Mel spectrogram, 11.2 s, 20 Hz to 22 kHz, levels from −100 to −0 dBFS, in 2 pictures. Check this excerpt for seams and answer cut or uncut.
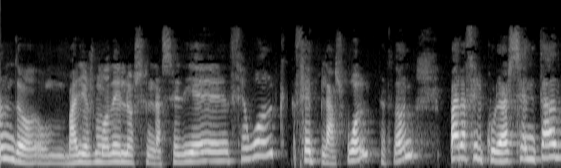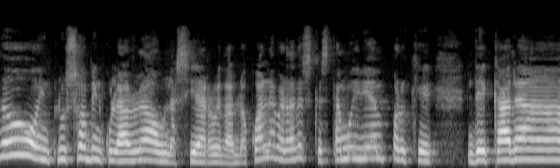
uncut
